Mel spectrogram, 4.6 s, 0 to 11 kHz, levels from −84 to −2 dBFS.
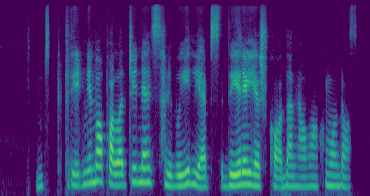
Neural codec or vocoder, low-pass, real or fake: codec, 16 kHz in and 24 kHz out, 0.6 kbps, FocalCodec, streaming, 4096 codes; 9.9 kHz; fake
